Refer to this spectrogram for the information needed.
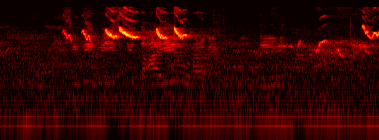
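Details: A warbling (Japanese) white-eye sings passionately, with a quick run of thin, very high, sweet chirps and twitters, then a brief pause before a few more, over a steady low hum.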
